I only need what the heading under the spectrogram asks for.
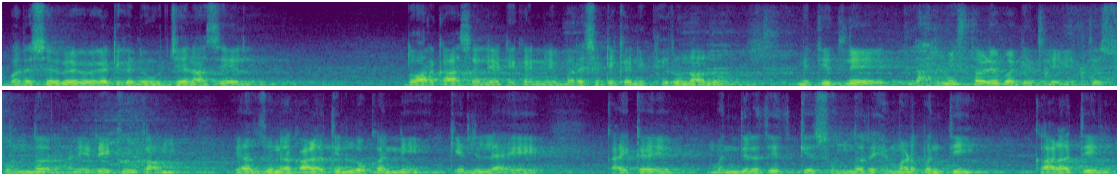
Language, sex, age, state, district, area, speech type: Marathi, male, 30-45, Maharashtra, Ahmednagar, urban, spontaneous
